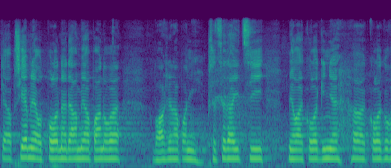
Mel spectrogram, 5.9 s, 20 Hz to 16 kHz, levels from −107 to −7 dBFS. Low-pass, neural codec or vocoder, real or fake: 10.8 kHz; none; real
